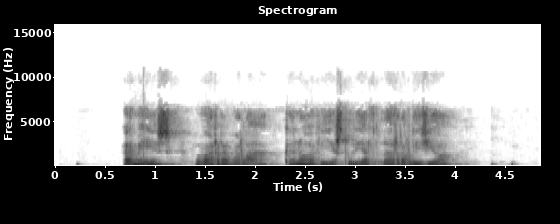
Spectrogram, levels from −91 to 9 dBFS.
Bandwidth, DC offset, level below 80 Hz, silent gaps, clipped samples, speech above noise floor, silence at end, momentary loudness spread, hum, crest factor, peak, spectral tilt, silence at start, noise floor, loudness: 7.4 kHz; under 0.1%; -40 dBFS; none; under 0.1%; 36 dB; 0.85 s; 10 LU; none; 18 dB; -2 dBFS; -4.5 dB/octave; 0.7 s; -54 dBFS; -19 LUFS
